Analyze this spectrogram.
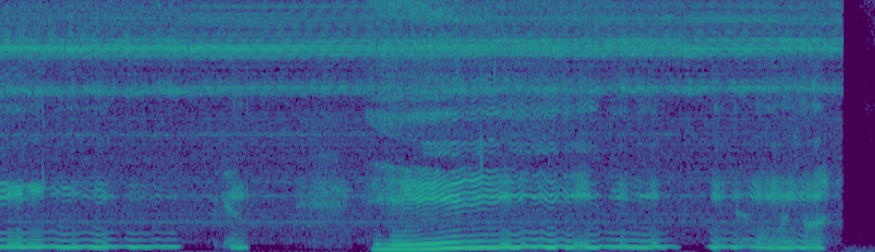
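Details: Female with bilateral superior laryngeal nerve injury: neither vocal cord lengthens, she cannot reach falsetto, and the cords fail to tighten as she tries to rise in pitch; failed pitch rise.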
